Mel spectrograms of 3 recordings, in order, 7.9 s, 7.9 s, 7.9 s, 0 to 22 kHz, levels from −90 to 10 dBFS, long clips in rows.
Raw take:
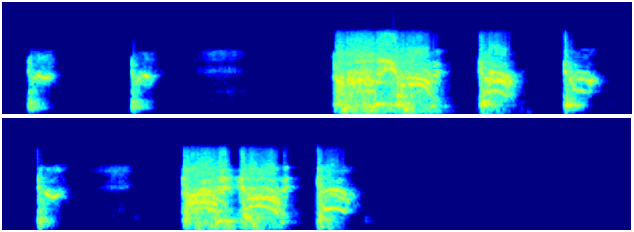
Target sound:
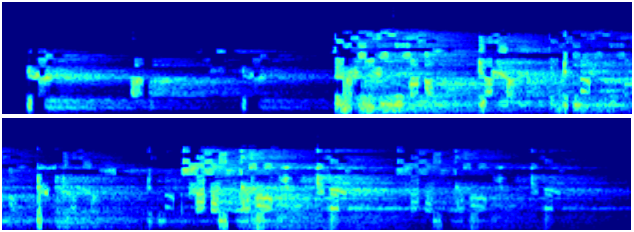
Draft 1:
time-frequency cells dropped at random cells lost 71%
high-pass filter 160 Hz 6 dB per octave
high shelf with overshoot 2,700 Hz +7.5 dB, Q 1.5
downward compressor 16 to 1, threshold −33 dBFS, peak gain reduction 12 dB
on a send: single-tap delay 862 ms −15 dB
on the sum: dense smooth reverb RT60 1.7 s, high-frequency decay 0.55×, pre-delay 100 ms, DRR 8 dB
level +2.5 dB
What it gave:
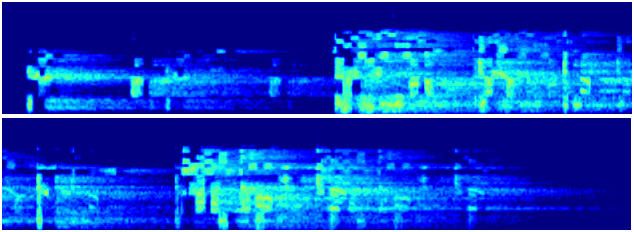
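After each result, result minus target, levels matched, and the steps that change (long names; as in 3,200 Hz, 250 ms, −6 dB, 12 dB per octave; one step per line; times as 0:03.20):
echo 476 ms early; 125 Hz band −3.0 dB
change: single-tap delay 1,338 ms −15 dB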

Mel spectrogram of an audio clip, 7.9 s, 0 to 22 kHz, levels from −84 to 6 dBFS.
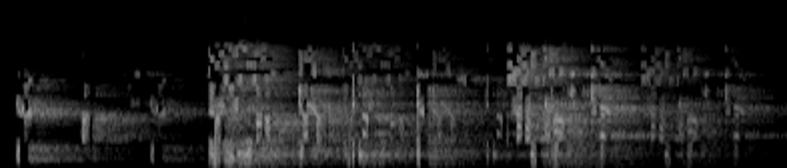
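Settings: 125 Hz band −2.5 dB
change: high-pass filter 52 Hz 6 dB per octave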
